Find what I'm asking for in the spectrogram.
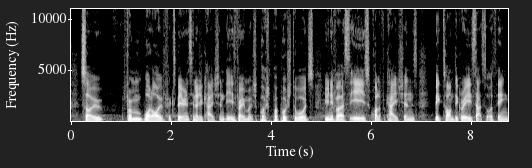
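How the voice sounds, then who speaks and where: A man speaks in a flat monotone at a medium pitch. The recording is very clean, with a silent background. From Birmingham, England. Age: 20s. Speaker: audience member. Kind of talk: audience question.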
